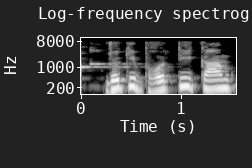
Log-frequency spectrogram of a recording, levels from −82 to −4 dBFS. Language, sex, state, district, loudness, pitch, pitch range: Hindi, male, Uttarakhand, Uttarkashi, -15 LUFS, 185 Hz, 180-220 Hz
